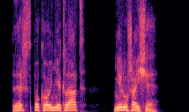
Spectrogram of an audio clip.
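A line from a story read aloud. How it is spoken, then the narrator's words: Called out. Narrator (Polish): zawołała Lilio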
